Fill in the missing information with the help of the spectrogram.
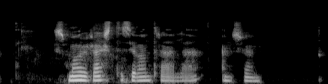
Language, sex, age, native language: Icelandic, female, 30-39, Icelandic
